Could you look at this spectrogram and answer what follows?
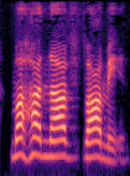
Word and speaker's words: Maha Navami: India is and I'm so sorry for not pronouncing this correctly mahanavami Mahan now I can't mahanavami um I really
